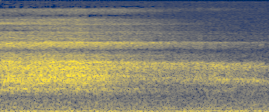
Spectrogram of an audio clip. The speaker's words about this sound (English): let's just take a big, deep breath, bringing that breath into the physical body. Holding on to it for a moment, and then exhaling out.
